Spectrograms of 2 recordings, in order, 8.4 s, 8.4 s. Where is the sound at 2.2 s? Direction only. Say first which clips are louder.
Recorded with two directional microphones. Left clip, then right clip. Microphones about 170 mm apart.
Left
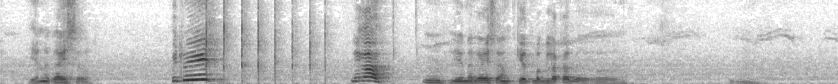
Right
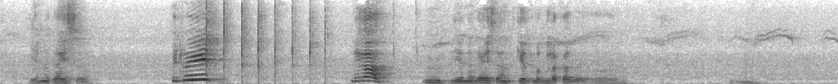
Right 2 dB; 30° left (ahead or behind).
